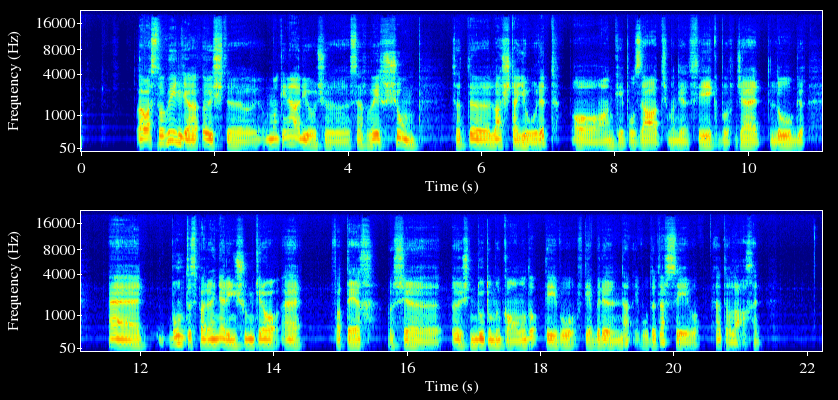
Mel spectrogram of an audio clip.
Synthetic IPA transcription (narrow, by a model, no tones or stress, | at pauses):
lavast̪ɔviljaʔəʃt̪ṵmakinaɾjut͡ʃəsɛɾvisʃum | sat̪əlaʃt̪ajuɾət̪ | ɔaŋkipɔzat̪t͡ʃmənd̪jɛnθikbɔɾd͡ʒɛt̪luɡ | ɛ | bunt̪əspaɾaɲaɾinʃumcɾɔʔɛ | fat̪ɛʁ | pəɾsəəʃ̬t̪nd̪ut̪uməkɔmɔðɔt̪ivuɾt̪iabɾənd̪aʔivut̪ɛt̪aɾsivɔ | ɛat̪ɔla̰hɛn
